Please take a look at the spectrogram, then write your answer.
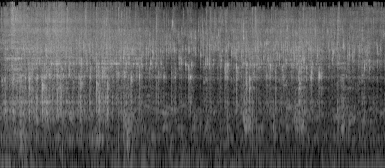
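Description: Cumin, mustard seeds, turmeric and curry leaves sizzling loudly in hot oil for masala rice, a steady dense crackle with no talking.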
